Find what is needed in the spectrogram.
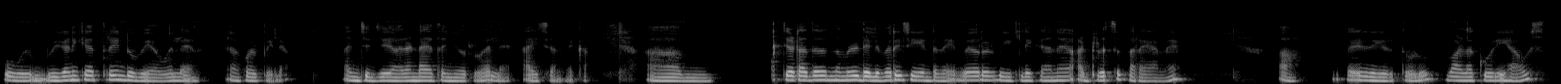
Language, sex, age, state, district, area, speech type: Malayalam, female, 18-30, Kerala, Pathanamthitta, rural, spontaneous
